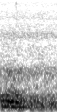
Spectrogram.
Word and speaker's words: Mu: Oh, The M, the letter M, but they pronounce it in a Latin way. yes. It's called it Mu.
